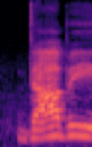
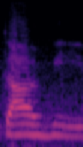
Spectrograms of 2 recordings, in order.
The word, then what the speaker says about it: Davi: So Dobby, is he named after the elf from Harry Potter? No, it's Davi with a V. Oh. It's almost like Davy, but it's pronounced Davi, I think.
